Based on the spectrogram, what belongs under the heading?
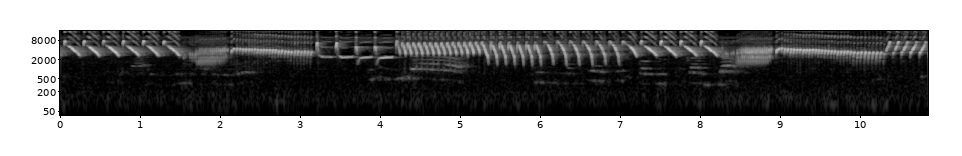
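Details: Young-canary training lure of canary song, with loud rapid trills of falling sweeps, a long rattling buzz, clipped whistled notes and a rolling high tour, delivered without pause.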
